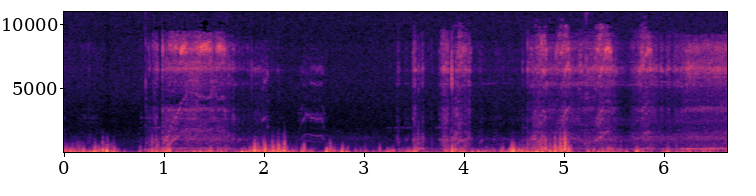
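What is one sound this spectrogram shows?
A small motor whines and revs in bursts.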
